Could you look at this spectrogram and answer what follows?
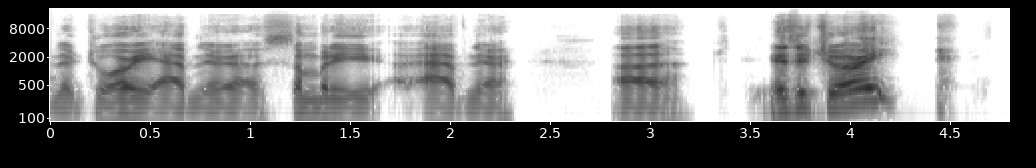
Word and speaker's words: Jory: Is it Jory? Jory with a silent J, silent O.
